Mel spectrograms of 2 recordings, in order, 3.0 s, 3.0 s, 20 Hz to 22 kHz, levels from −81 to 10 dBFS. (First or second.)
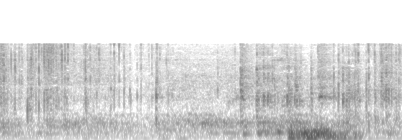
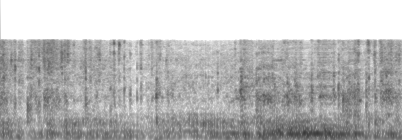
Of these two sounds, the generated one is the second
